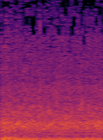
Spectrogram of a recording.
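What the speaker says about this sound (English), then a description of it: "it's starting to rain" Steady rain beginning to fall outdoors at a house under renovation, a dense, even patter that fills the short moment without a break.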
